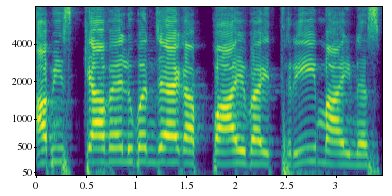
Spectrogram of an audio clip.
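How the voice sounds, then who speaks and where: A man speaks in a high pitch at a very slow pace. The sound is dry and close with no echo. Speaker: teacher. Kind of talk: lecture. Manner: animated.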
